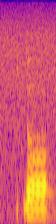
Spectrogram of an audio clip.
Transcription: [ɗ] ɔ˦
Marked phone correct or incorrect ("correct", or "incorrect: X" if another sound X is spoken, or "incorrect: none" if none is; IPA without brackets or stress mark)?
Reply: correct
